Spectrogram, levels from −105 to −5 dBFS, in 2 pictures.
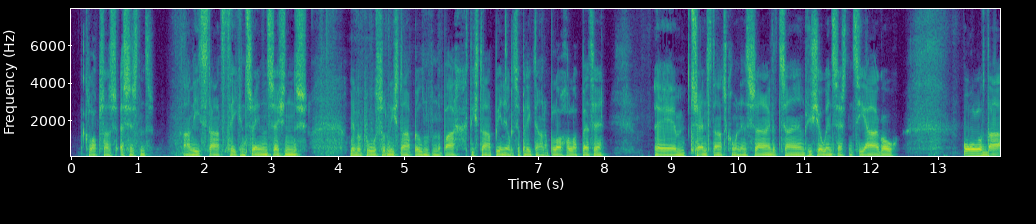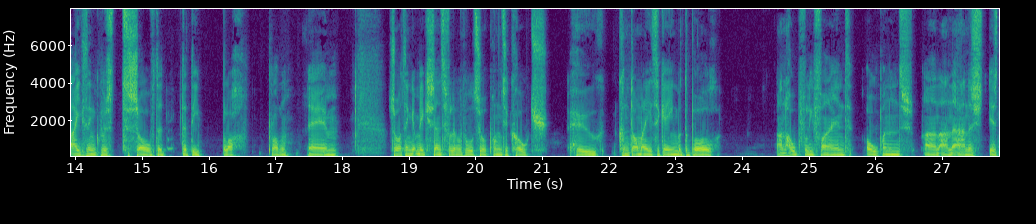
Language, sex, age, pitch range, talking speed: English, male, 20-39, 90-95 Hz, 180 wpm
